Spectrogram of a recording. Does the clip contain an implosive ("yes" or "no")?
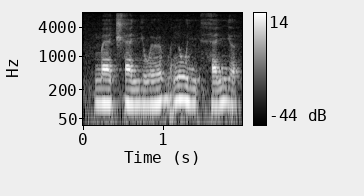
no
